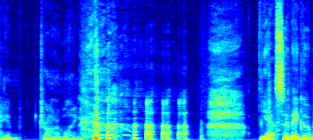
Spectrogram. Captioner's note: laughing at us forgetting the story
